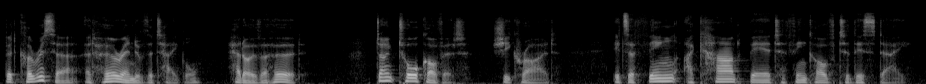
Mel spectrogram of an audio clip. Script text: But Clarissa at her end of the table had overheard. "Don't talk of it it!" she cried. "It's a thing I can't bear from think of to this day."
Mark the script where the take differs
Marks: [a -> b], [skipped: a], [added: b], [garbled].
But Clarissa at her end of the table had overheard. "Don't talk of it [skipped: it!"] she cried. "It's a thing I can't bear [from -> to] think of to this day."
